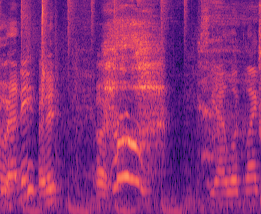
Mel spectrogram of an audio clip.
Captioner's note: sighing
